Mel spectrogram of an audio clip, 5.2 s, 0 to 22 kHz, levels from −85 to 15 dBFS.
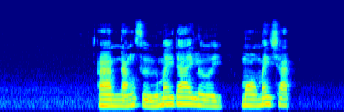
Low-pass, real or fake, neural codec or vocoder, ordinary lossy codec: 10.8 kHz; real; none; none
